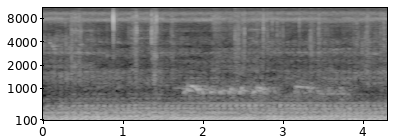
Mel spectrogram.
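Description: A small clear plastic bag handled while being fitted over a plant, giving a few sharp crinkles and clicks, the loudest about a second in, over a steady low hum and high hiss.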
